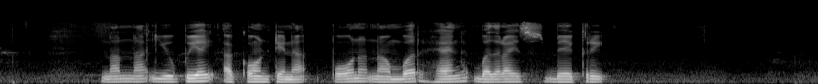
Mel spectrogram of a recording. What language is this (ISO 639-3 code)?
kan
